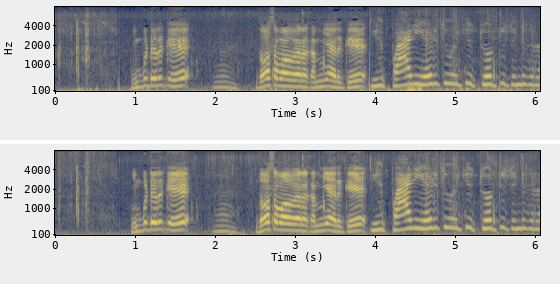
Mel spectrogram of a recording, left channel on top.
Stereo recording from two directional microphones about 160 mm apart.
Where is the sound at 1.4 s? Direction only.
40° right (ahead or behind).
